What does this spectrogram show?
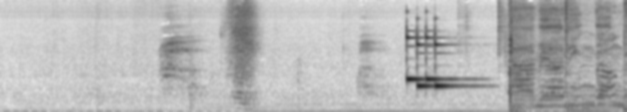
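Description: A two-note ding-dong chime, a higher note then a lower one, rings out sharply about four seconds in; about a second later, music with a singing voice starts.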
